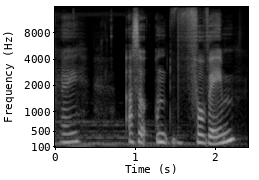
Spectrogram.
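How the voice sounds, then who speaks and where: A woman's voice: mid-range voice, steady tone, a little slow, darkish tone, faint music behind. A woman co-hosting a podcast and asking questions in casual conversation. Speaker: podcast co-host and producer.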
